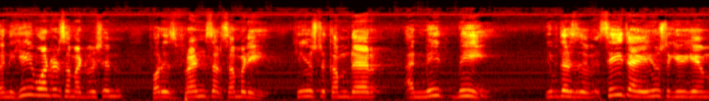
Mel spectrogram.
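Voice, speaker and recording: Through audible room echo and noticeable background noise, a man projects a raised, high-pitched voice at a moderate pace with fairly even intonation. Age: 80s+. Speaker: retired college administrator and lecturer. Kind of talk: speech.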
